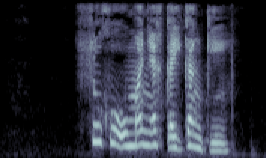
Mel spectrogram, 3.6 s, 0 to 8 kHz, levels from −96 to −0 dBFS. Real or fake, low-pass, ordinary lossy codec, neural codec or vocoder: real; 7.2 kHz; AAC, 48 kbps; none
